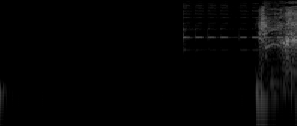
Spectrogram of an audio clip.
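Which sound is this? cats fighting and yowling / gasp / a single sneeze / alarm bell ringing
alarm bell ringing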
